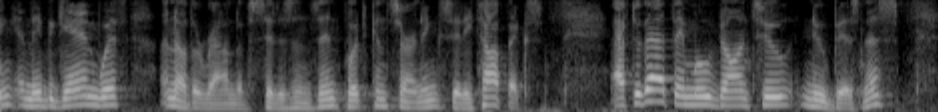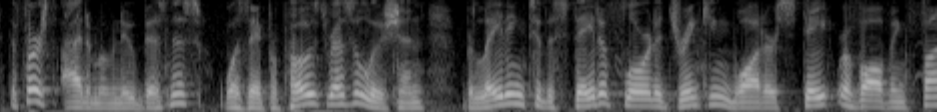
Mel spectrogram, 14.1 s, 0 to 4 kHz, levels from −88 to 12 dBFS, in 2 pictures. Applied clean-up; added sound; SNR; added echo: none; none; none; none.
